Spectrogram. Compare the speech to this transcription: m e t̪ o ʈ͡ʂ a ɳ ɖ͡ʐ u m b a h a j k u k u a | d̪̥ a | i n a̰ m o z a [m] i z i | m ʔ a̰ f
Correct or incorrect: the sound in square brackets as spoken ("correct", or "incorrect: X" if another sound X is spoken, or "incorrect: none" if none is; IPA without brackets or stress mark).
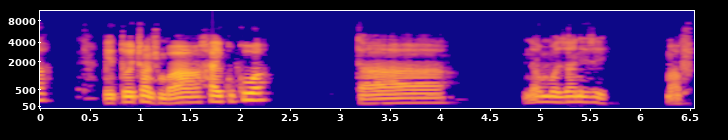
incorrect: n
